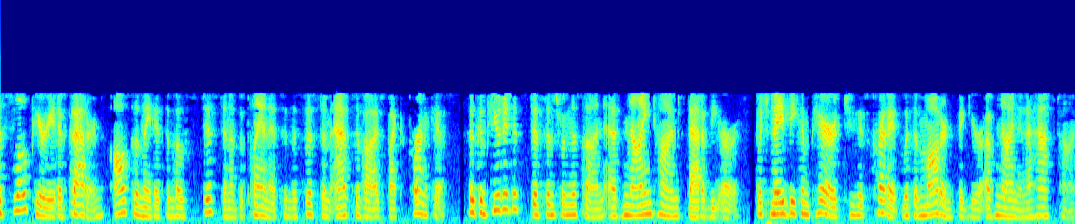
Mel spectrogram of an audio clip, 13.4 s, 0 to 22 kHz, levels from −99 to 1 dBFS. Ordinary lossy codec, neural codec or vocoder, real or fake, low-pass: AAC, 16 kbps; none; real; 7.2 kHz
